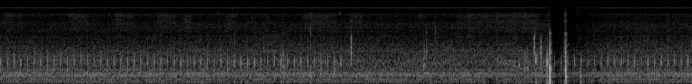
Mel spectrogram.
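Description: Steady buzzing hum of an aquarium pump, with two sharp knocks close together about five and a half seconds in.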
